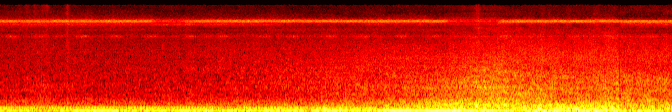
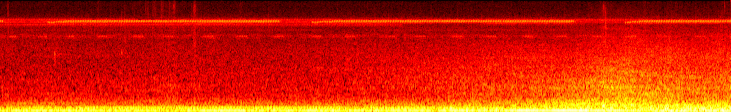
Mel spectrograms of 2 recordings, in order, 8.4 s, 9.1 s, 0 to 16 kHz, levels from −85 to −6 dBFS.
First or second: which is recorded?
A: second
